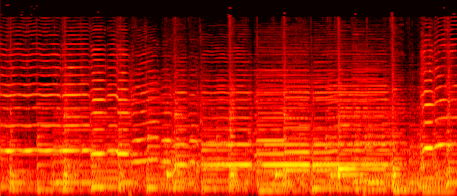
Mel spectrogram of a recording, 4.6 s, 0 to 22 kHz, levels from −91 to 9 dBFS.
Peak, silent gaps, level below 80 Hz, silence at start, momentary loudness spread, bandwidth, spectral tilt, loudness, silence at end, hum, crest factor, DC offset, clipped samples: -8 dBFS; none; -44 dBFS; 0 s; 5 LU; 17 kHz; -5 dB/octave; -24 LUFS; 0 s; none; 16 dB; under 0.1%; under 0.1%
